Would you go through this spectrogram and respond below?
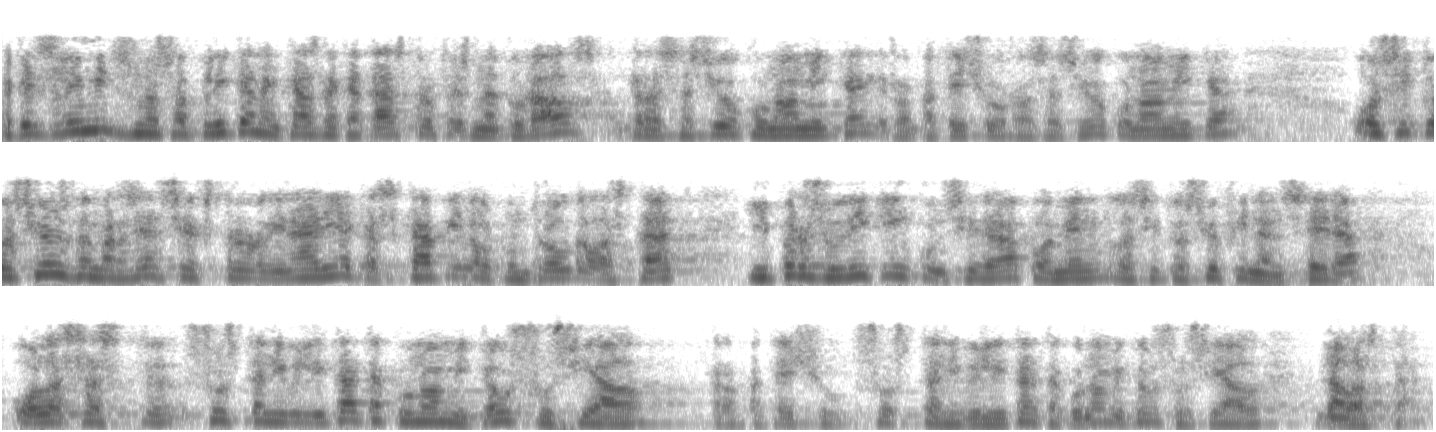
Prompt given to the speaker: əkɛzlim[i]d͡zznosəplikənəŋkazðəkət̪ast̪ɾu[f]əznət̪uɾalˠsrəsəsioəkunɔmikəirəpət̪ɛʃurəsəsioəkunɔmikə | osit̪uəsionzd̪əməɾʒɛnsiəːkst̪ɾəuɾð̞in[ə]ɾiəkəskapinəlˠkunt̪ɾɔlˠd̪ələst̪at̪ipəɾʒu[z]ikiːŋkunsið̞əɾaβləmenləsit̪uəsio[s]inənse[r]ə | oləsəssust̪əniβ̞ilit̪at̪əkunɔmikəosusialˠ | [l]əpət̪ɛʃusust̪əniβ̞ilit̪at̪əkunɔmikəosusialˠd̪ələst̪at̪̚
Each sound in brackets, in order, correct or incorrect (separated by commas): correct, correct, incorrect, incorrect, incorrect, incorrect, incorrect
